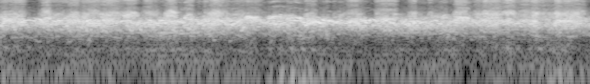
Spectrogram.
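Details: Contented yellow budgerigars keep up a dense wall of rapid high chirping and scratchy warbling, even in level with no pauses.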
